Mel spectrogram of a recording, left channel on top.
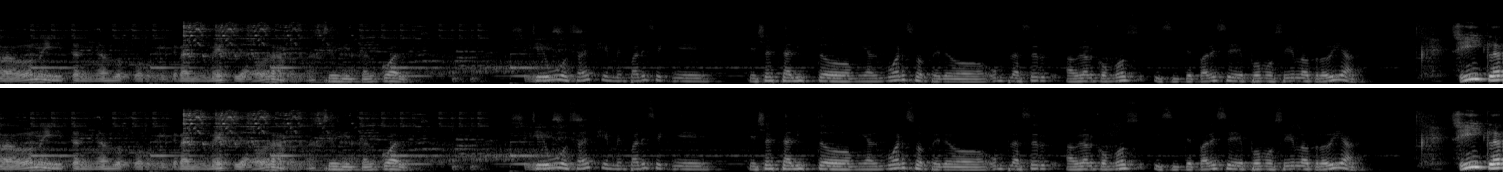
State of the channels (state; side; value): quieter; left; 3.0 dB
